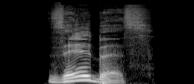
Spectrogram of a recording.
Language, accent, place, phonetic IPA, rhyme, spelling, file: German, Germany, Berlin, [ˈzɛlbəs], -ɛlbəs, selbes, De-selbes.ogg
- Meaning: inflection of selber: 1. strong genitive masculine singular 2. strong nominative/genitive/accusative neuter singular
